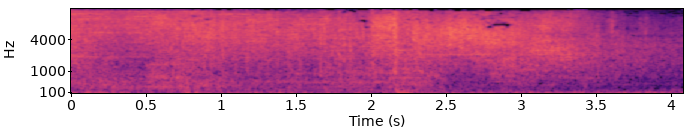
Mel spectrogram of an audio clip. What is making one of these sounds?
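A triumphant fanfare plays as the match ends.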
